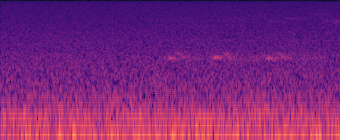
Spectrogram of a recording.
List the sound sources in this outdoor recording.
American Crow, Blackburnian Warbler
